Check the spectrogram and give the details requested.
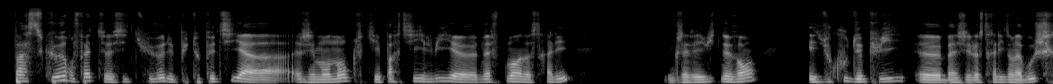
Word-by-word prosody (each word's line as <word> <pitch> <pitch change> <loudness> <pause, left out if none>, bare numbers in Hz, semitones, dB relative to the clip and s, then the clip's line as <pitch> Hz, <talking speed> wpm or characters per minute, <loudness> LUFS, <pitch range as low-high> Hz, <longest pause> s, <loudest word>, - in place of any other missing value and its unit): Parce 150 0 +1
qu'en 180 0 0
fait, 165 -5 -2
si 120 +1 -6
tu 125 0 -11
veux, 145 +3 0
depuis 120 -4 -7
tout - - -8
petit, 135 +3 -1
à 110 -2 +4
j'ai 115 -2 -1
mon 115 +2 +2
oncle 155 +2 0
qui - - -7
est - - 0
parti 120 +4 -4
lui, 145 +3 -4
heu, 115 -3 +4
9 125 +2 -2
mois 135 0 +4
en 125 - +2
Australie. 115 +3 -2 0.9
Donc 105 0 -9
j'avais 115 +1 +2
8-9 125 0 0
ans 150 +6 +2 0.5
et 125 - +3
du 115 +2 -7
coup 150 - -7
depuis, 135 +4 -2
heu, 110 -2 +6
bah, 105 +1 +1
j'ai 105 +1 -1
l'Australie 115 +1 -1
dans 115 - +1
la 105 -1 +4
bouche. 130 +6 +2
125 Hz, 210 wpm, -27 LUFS, 115-140 Hz, 0.9 s, heu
